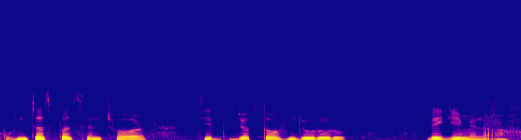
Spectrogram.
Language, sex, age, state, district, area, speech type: Santali, female, 18-30, West Bengal, Dakshin Dinajpur, rural, read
